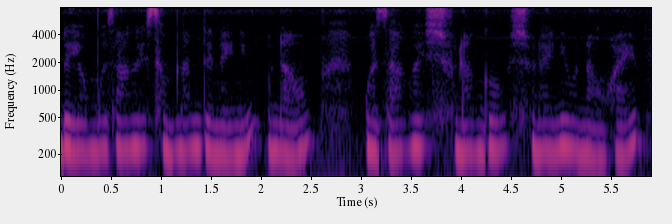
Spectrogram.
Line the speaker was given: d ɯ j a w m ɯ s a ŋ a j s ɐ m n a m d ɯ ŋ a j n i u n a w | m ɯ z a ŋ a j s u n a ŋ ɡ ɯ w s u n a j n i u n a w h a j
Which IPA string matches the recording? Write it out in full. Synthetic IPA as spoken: d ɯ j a w m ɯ z a ŋ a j s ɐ m n a n d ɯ n a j n i u n a w | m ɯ z a ŋ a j s u n a ŋ ɡ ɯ w s u n a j n i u n a w h a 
